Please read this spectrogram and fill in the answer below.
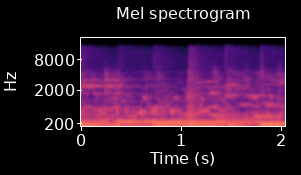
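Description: Background music with a steady beat, plucked notes over held chords.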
